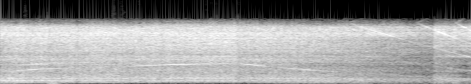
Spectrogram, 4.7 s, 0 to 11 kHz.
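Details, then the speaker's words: Philips HR2115 blender that was totally dead, motor run on direct voltage during testing: steady high whirr at constant speed with no rattle or slowing. The motor itself is normal. "The engine sounds normal, so there's no sound like rattling or slowing"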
